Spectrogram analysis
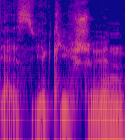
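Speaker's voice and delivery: very quiet, hushed, reluctant, grudging remark. Speaker says they will only say this very quietly: very quiet. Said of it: "ich sag's auch nur ganz leise".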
